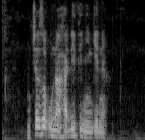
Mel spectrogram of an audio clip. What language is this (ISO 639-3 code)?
swa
